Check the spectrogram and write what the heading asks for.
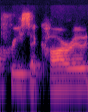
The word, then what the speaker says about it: Prisecaru: Val Prisecaru, did I say?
